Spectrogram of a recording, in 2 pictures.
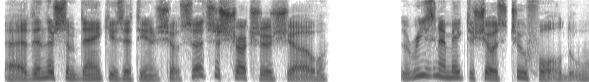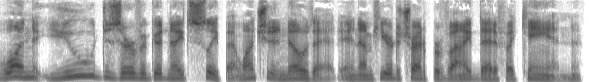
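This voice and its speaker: A man with a creaky, gravel-edged voice hosts a soothing bedtime podcast in a very dry, close recording. He speaks gently and reassuringly, wandering through halting sentences that double back on themselves and trail off. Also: medium pitch, lively intonation, no echo. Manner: meandering, halting, self-interrupting sentences that trail off. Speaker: podcast host.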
